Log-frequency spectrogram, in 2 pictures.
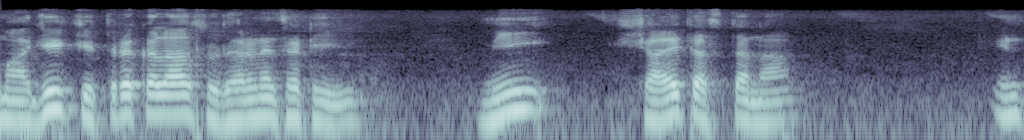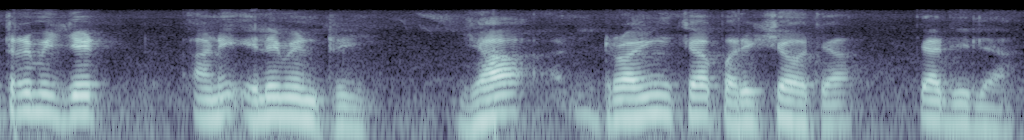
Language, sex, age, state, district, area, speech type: Marathi, male, 60+, Maharashtra, Thane, urban, spontaneous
